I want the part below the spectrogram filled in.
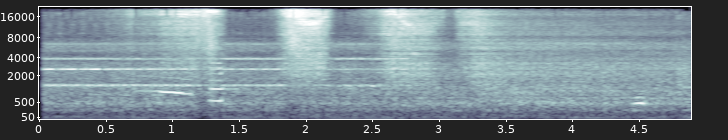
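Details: BMW 5 GT 3.5 gasoline with engine check light and fluctuating RPM, rough running; thin steady high whistle over a hissy engine bay from air sucked through a small vacuum leak.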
